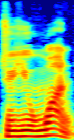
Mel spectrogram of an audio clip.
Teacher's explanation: Y quito la T de want.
